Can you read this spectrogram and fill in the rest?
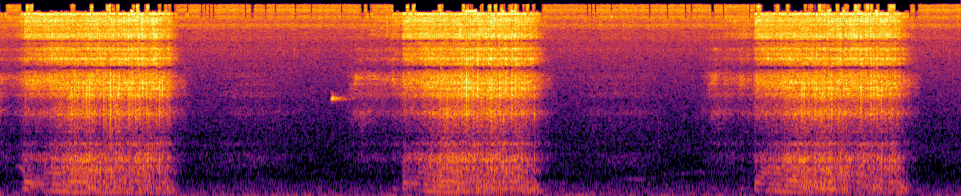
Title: Snoring Season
